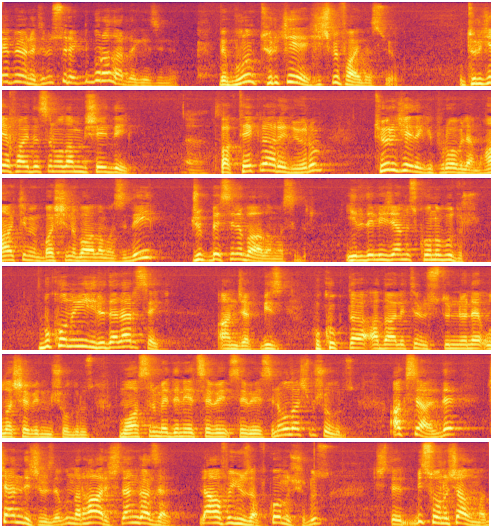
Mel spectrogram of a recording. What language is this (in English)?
Turkish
